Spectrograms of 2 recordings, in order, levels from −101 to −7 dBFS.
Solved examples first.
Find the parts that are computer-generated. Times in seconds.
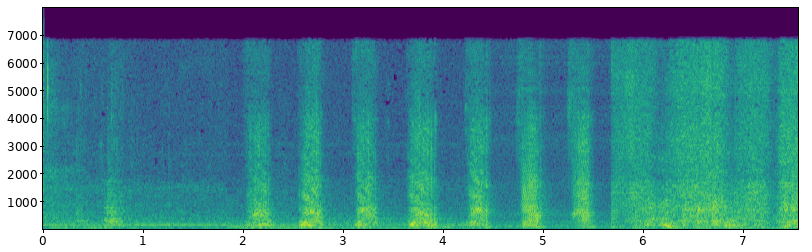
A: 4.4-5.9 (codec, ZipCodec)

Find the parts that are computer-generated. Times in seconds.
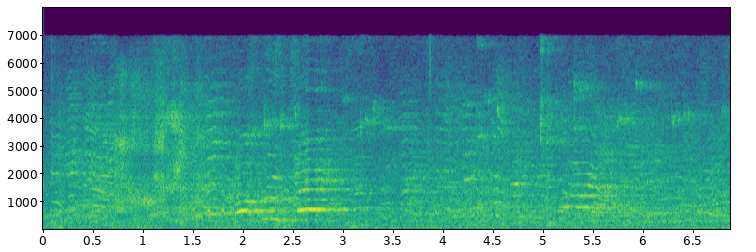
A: 0.7-1.6 (codec, ZipCodec)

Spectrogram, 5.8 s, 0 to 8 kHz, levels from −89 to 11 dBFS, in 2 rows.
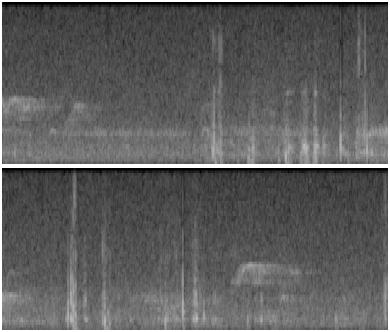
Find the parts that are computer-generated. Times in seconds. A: none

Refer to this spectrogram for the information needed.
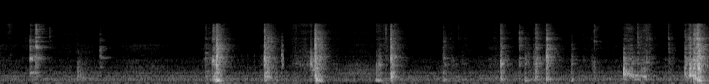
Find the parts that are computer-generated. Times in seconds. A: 3.0-3.8 (codec, ZipCodec)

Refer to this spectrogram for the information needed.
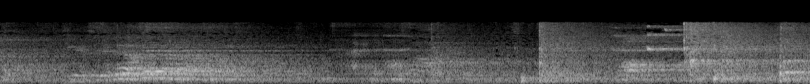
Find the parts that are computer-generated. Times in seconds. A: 3.3-4.1 (codec, ZipCodec)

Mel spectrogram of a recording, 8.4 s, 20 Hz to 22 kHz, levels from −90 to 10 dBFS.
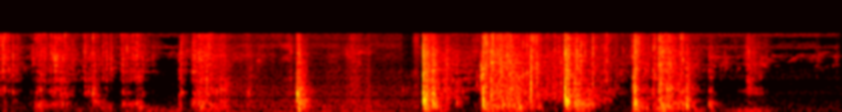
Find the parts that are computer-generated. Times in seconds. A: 2.2-4.2 (codec, ZipCodec)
